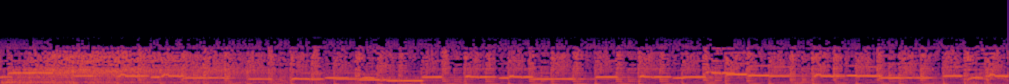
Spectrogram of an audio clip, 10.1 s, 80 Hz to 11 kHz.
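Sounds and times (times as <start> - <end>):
fast kick-drum beat: 0.0 - 10.0
simple synth melody: 0.0 - 10.0.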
